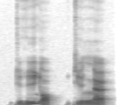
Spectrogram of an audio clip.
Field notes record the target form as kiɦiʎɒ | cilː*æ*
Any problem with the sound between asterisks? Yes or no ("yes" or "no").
no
